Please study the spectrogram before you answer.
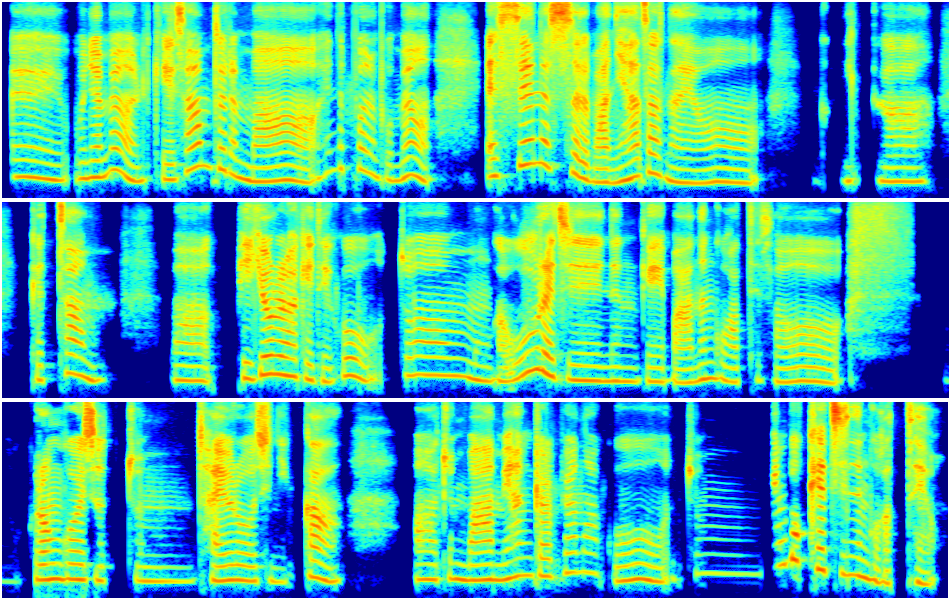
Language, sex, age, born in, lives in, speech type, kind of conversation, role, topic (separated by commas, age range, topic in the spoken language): Korean, female, 30-34, South Korea, United States, conversation, podcast, guest, 휴대폰을 아예 안 보고 지내는 시간이 있나요?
